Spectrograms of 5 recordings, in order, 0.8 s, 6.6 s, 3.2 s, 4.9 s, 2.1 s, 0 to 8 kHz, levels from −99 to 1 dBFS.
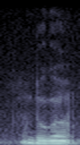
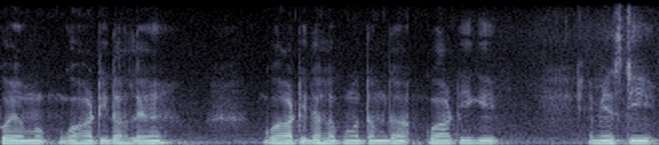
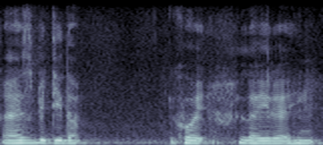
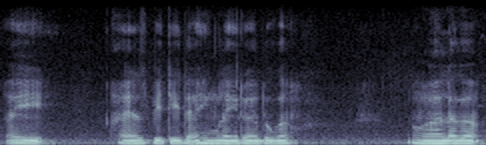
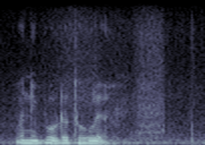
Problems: background sounds at intervals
